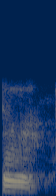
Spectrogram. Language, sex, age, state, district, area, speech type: Santali, male, 45-60, West Bengal, Bankura, rural, conversation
